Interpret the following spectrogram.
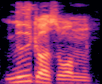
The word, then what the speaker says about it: Midgårdsormen: How do you say it? Midgårdsormen. Oh, that's the Danish name.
